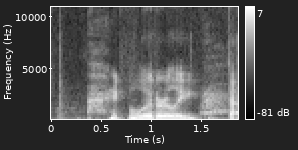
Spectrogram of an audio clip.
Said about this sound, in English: Oh, one of the dogs just screamed.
